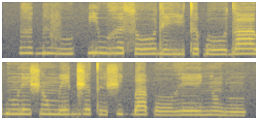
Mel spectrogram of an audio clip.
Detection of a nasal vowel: present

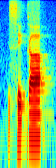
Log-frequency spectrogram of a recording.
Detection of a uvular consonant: absent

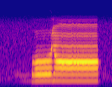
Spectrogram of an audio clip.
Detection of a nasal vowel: present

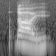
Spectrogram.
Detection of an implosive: present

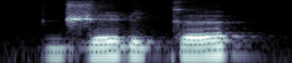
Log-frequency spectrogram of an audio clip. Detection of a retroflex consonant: present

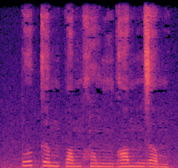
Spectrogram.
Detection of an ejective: absent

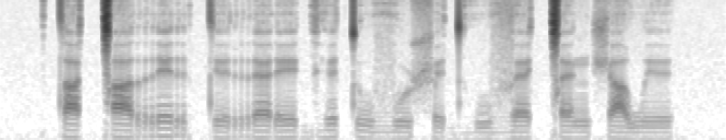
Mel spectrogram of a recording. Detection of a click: present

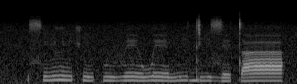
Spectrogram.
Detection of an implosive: absent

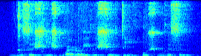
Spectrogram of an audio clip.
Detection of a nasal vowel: absent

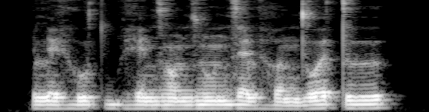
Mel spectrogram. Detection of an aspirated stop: absent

